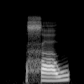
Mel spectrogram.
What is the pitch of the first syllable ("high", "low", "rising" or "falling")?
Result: rising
